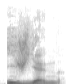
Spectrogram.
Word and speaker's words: hygiène: Une hygiène. So remember, we've got this Y here, vowel, and it's pronounced like E. E, okay? Hygiène. H doesn't exist, H doesn't exist in French, so hygiène.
